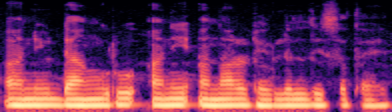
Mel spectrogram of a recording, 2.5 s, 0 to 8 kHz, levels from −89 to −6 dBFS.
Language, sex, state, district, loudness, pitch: Marathi, male, Maharashtra, Pune, -14 LUFS, 120 Hz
